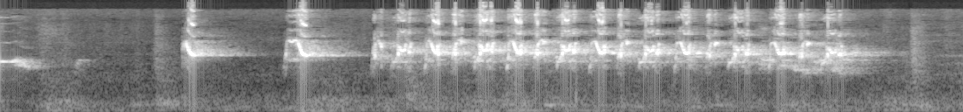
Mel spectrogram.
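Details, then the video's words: Bulbul singing to prompt other bulbuls: a low chirp, two sharp downslurred whistles, then a long fast trilling chatter lasting nearly three seconds. "تغريد تحفيزي للبلابل القافلة ترديد صوت البلبل"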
